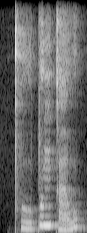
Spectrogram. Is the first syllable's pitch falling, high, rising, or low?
low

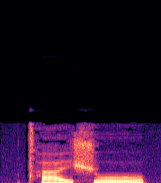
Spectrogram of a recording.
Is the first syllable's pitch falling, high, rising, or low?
low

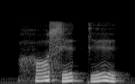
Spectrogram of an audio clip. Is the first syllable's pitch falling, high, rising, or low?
rising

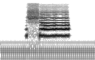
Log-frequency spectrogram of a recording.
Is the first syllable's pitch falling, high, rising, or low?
high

